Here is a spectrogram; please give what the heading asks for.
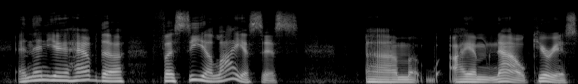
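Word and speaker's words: fascioliasis: correct let's let's take a closer look fasis fasis this is spelled f a s c i o l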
